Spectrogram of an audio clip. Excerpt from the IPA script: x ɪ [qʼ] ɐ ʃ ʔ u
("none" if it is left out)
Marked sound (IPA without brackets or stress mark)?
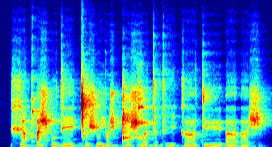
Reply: qʼ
